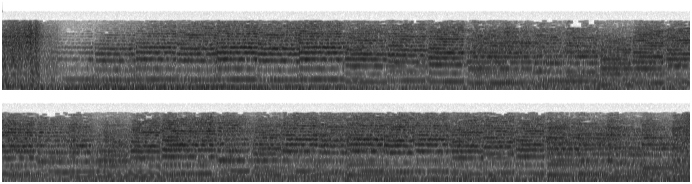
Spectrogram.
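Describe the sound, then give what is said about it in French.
A loud police car siren plays a stepped, tune-like pattern of shifting tones, sounding continuously for the whole stretch over a low road rumble, with no voices. “Ouvrez fenêtre et écoutez sirène de voiture de police inspirée d'une de mes compositions.”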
